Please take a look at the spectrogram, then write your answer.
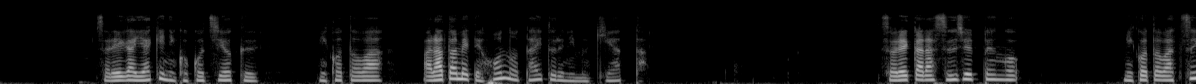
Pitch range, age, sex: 160-215 Hz, 20-39, female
